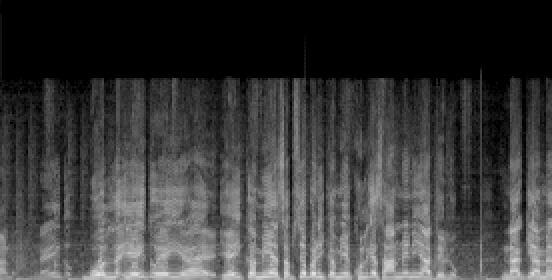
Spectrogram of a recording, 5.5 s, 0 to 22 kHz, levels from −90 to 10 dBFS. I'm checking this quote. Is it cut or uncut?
cut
